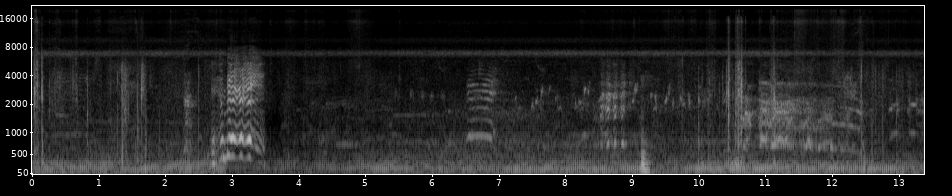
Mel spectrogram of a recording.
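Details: Pet goat, one seemingly pregnant, kept by its owners; a few short wavering bleats scattered among Tagalog conversation and background hum, one loud burst near the third second.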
